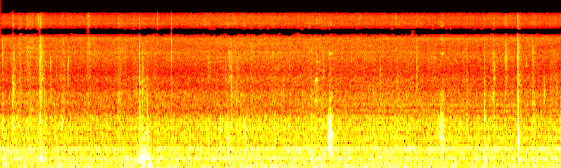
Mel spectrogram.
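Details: Buzzing of a Japanese honey bee colony nesting in a storehouse during its removal. The continuous low droning hum is broken by scattered sharp knocks and taps from the work.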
